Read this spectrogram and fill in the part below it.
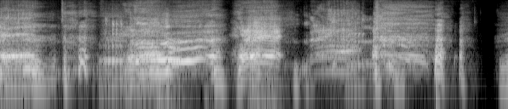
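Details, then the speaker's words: Men deliberately burping inside a car: long, loud voiced burps in a row, some strained and gagging-like, while laughing and saying they feel about to vomit. "I'm trying to burp but you guys are making me laugh I think I'm going to puke"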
